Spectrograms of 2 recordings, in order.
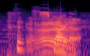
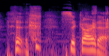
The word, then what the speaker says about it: Sigarda: Sigarda. Sigarda. I like Sigarda. It works. It's an emphasized S. In Stefan's tongue, that's how it's pronounced.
